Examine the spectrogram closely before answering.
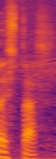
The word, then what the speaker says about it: estás: Yeah, ¿Cómo estás? Estás is like all together, like estás.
